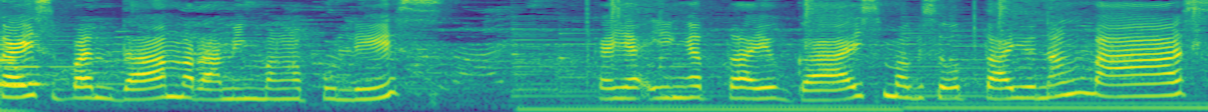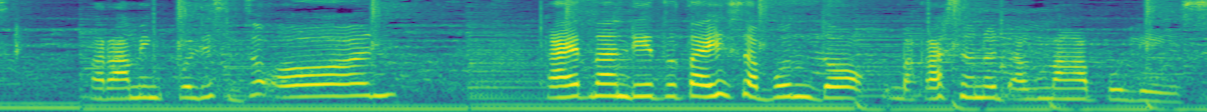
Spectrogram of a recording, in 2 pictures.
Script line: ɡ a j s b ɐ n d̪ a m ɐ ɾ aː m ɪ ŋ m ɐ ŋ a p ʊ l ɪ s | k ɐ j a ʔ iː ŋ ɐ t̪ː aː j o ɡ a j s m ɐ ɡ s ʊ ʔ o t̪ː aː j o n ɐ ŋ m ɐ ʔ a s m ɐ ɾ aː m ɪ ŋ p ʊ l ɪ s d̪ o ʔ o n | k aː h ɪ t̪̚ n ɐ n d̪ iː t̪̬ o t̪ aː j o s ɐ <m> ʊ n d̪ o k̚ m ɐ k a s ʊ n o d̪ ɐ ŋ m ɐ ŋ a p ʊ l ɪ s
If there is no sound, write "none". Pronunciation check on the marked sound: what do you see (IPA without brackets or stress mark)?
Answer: b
